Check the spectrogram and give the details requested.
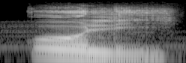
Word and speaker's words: কলি: তেমন কলি, কলি আমরা লেখার সময় ঠিক এইভাবে লিখি আর উচ্চারণের সময় কতে ওকার চলে আসে, কলি।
